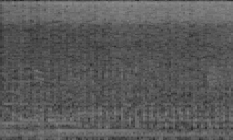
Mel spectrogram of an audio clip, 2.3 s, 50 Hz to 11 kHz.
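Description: UH-1 Huey helicopter running, a steady low drone with a fast beat from the rotor blades.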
